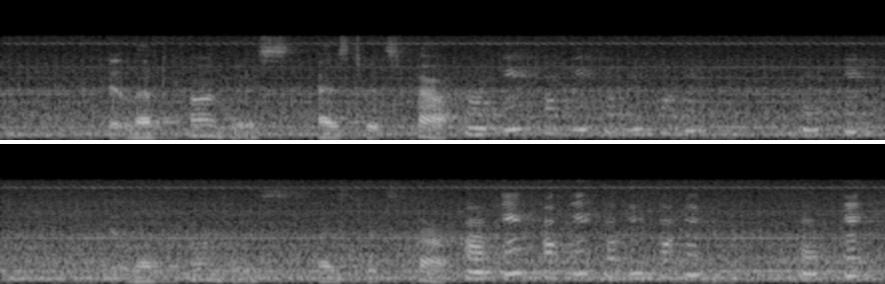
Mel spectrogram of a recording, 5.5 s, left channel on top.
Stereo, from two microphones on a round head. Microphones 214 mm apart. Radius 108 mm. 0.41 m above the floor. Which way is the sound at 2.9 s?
65° right (ahead or behind).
